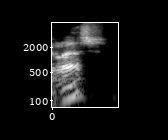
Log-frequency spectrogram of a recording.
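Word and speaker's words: ריש: It makes a difference in certain words, the sort of R character, resh. Israelis pronounce it in the throat. They say rash. rather than resh up at the front of the mouth.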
